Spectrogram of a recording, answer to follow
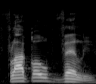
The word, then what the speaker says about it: Flaco Velli: So Flaco, like Joe Flacco, the Flacco player, the football player. I'm sorry, Flaco Velli.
